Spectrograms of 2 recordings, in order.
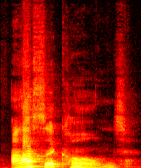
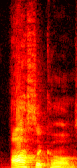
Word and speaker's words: ossicones: Ossicones. Ossicones. It's spelled like this.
